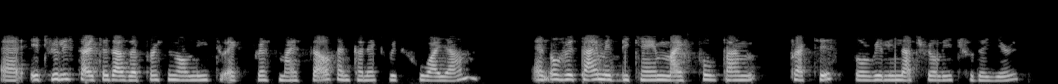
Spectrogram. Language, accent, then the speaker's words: English; Quebec, Canada; Yes, I'm an artist from Quebec.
